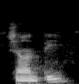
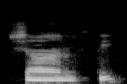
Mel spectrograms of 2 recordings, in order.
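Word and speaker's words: शांति: Shanti, the N sound is pronounced in the same way we are saying ti, shanti, shanti, shanti, shanti.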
